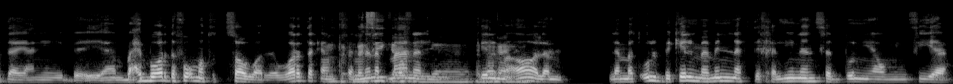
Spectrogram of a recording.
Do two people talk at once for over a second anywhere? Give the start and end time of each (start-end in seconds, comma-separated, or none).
3.2-5.3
